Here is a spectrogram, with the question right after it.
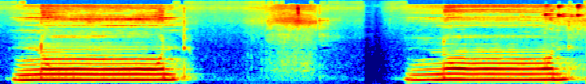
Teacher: जुबान का किनारा और दांतों की जड़ों से अदा होता है दांतों की जड़ों से यानी जहां से हमारे दांत निकल रहे · زبان کا کنارہ اور دانتوں کی جڑوں سے ادا ہوتا ہے، دانتوں کی جڑوں سے یعنی جہاں سے ہمارے دانت نکل رہے ہوتے ہیں۔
